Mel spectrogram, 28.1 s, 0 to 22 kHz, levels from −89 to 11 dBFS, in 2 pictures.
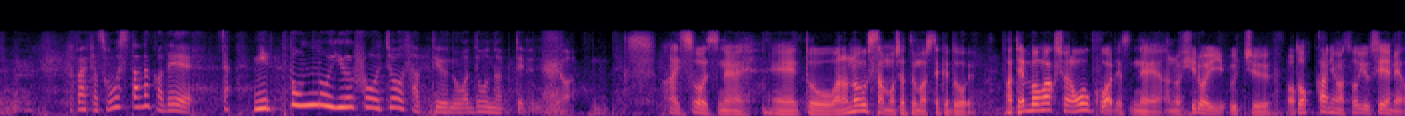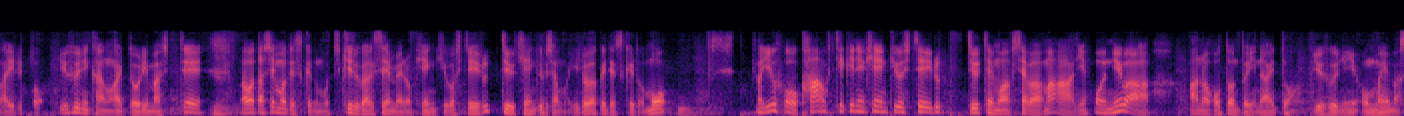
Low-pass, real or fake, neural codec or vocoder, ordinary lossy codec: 7.2 kHz; fake; codec, 16 kHz, 0.8 kbps, ZipCodec; none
